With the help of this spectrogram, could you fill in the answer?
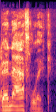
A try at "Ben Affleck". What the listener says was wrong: Ben Affleck. You're saying flick. I'm saying fleck. It'd be like saying Viss or Voss. You want people to say Rich Viss?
